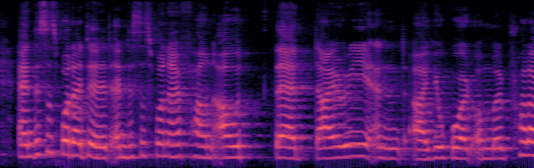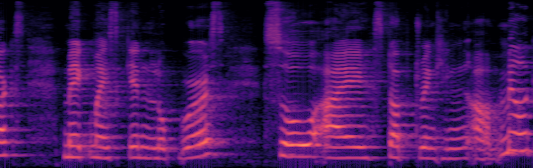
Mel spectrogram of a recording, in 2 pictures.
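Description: A woman with a German accent, fairly high-pitched, at a fairly slow pace. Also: ordinary pitch variation. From Germany. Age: 30s. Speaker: nutritionist. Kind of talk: podcast monologue.

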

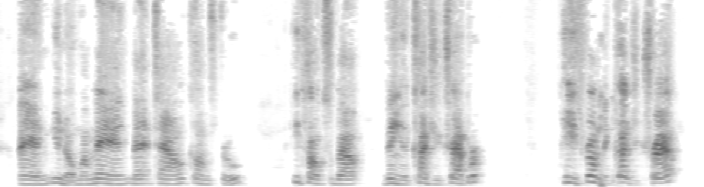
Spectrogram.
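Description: A man's raised, projected voice, high-pitched and bright and sharp in tone, at a moderate pace. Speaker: podcast host, music reviewer. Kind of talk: casual video review chat. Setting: studio. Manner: animated, casual.

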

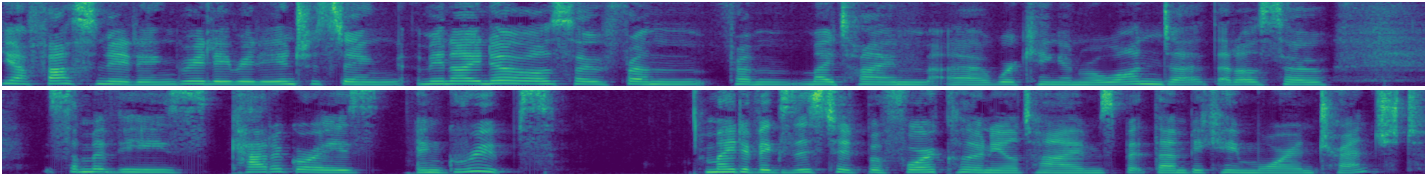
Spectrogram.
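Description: In a very clean recording with a silent background, a woman with an ordinary speaking voice talks at a fairly high pitch with fairly even intonation. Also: moderate pace. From Canada, Toronto. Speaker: podcast host. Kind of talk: interview.

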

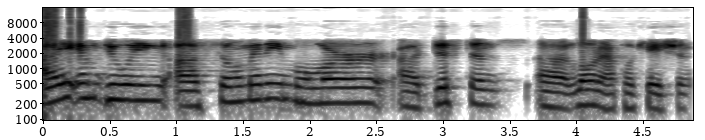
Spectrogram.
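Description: In an ordinary speaking voice, a woman talks at a medium pitch with lively intonation. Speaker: mortgage lender and credit expert. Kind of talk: radio interview chat about real estate and credit. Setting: phone call.

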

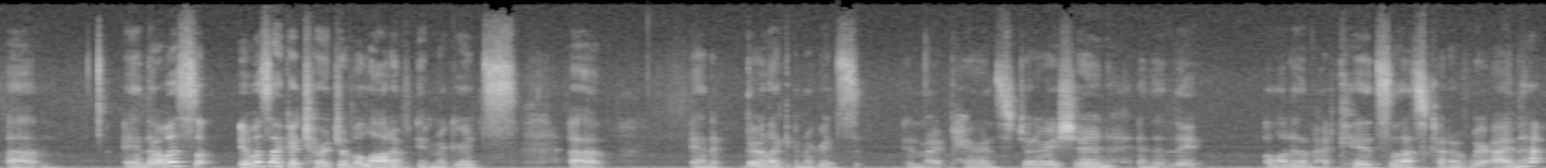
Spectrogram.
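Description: A woman with an American accent speaks at medium pitch and a moderate pace, her intonation lively, with long, frequent pauses and noticeable background noise. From San Jose, California. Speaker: college student. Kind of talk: casual chat.

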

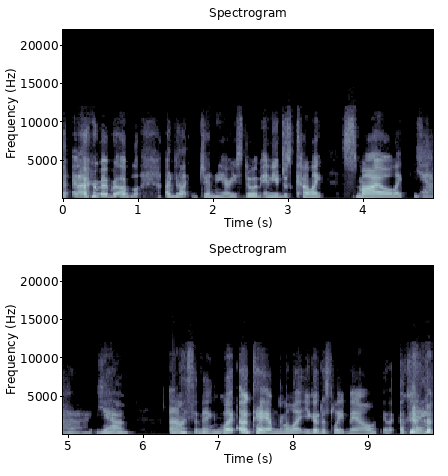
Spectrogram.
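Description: A woman with a Southern US accent talks at a fairly quick pace in a high voice with ordinary pitch variation, recorded dry and close with no echo, very clean against a silent background. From Louisiana, US South. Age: 20s. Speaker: teacher and church youth leader. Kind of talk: casual interview chat.

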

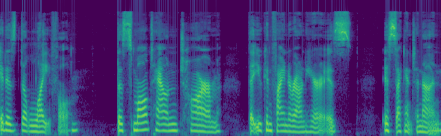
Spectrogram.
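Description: With a Midwestern American accent, a woman speaks at a fairly low pitch and a fairly slow pace, using fairly even intonation and long, frequent pauses, in a dry, close sound with no echo. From North Iowa (Clear Lake). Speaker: political candidate. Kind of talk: casual interview.

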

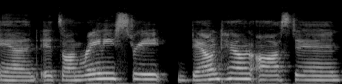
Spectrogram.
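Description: In an American accent, a woman speaks very slowly at a fairly high pitch with fairly even intonation, on a very clean recording with a silent background. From US Pacific Northwest, near Tacoma. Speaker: veteran nonprofit manager. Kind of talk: casual chat.

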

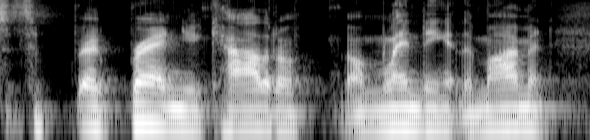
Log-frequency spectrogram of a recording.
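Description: In an Australian accent, a fairly low-pitched man speaks at a fairly quick pace in a very clean recording with a silent background. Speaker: AFL footballer and football pundit. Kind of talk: casual chat.

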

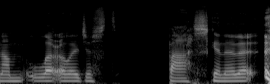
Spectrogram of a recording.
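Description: With an Edinburgh accent, a woman speaks at a moderate pace and fairly low pitch in a very clean recording with a silent background. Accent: Scottish (Edinburgh). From Scotland, Edinburgh. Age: 20s. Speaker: singer-songwriter. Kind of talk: casual chat.

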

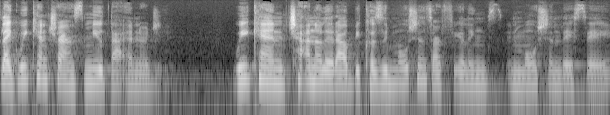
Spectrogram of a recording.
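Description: A woman with a medium pitch and fairly even intonation speaks at a moderate pace. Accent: American. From New York, the Bronx. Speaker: small business founder. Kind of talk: casual interview.

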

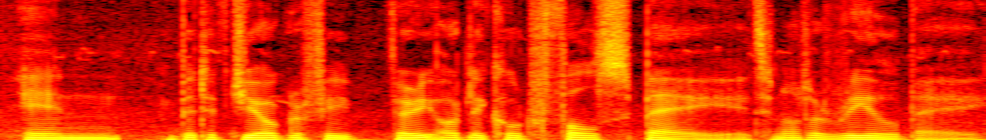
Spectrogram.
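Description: A man speaks quietly and at a fairly slow pace, his voice medium in pitch and somewhat breathy. His intonation is monotone and flat. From South Africa, Cape Town. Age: 50s. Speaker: business owner recounting a ghost experience. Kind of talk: personal testimony interview. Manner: quiet, measured.

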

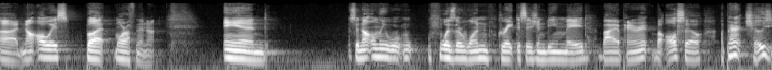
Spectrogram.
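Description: A man speaks with a bright, sharp tone at a medium pitch, fairly slow and with fairly even intonation. Long, frequent pauses break up his speech on a very clean recording with a silent background. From Northern California. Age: 20s. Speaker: adoptee telling life story, pastoral apprentice. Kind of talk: personal testimony in interview.

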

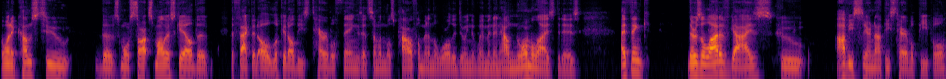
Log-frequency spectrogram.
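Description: In a very clean recording with a silent background, a man with an American accent and a normal speaking voice talks at a fairly quick pace, at medium pitch with ordinary pitch variation. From New Jersey Shore. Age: 20s. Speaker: college radio host. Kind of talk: interview guest.

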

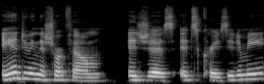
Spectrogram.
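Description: A woman talks in a plain, everyday voice with an American accent. Her pitch is medium and varies in an ordinary way. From US Midwest (Indiana). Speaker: university student and social media creator. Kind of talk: casual chat. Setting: video call.

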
